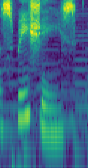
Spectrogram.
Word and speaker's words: species: And the next one, species. Species, species. Here the P sounds like b, b, species, species. And the last one, survive, survive. S-U-R pronounced as sir, sir.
